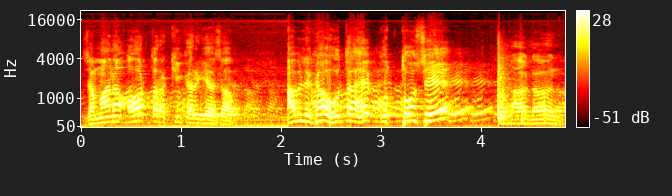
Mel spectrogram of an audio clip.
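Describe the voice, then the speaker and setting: A man's voice: sits high, animated, a little slow. A man from Agra, a devotional night-vigil singer and compere, telling comic stories to a live crowd in a chatty, joking way and often laughing. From Agra, India. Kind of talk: comic storytelling to a live audience. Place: outdoor or tented stage at a religious night vigil. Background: live band music.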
